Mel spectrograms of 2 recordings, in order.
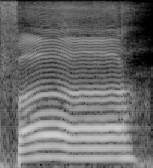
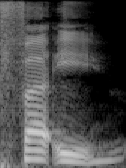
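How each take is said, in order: First: The a is stretched with no catch after it. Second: A glottal catch and an i follow fa. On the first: The speaker calls it wrong. "Bukan fa, tak mau" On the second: The speaker calls it right. "kena fa'i"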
